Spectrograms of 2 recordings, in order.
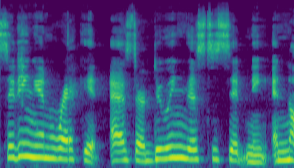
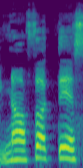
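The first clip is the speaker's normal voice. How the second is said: plain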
